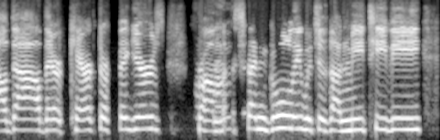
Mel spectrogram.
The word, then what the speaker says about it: Svengoolie: Oh, she said, I don't know how to pronounce it. It's Svengoolie.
